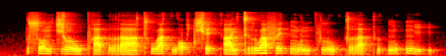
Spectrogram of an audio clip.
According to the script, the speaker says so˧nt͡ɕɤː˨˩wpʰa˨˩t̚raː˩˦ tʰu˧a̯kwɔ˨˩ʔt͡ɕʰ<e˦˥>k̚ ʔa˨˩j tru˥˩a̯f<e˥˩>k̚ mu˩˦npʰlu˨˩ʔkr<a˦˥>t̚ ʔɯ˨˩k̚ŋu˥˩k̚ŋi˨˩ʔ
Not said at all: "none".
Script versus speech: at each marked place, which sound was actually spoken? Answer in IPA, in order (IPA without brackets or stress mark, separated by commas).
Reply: e˦˥, e˥˩, a˨˩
